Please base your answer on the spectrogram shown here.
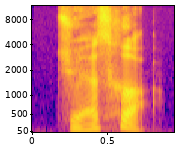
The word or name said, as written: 决策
